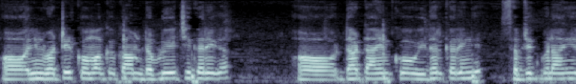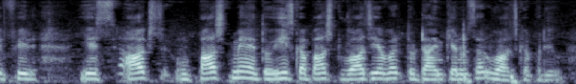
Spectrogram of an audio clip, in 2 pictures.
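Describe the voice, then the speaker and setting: A man teaching an exam answer walkthrough. He explains each step, keeps checking in with a quick question, and reads the English phrases out slowly. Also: a little high, steady tone, a bit bright, low-quality recording.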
